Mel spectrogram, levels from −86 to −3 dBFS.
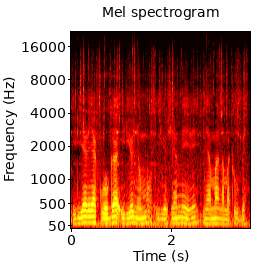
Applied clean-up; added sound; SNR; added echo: none; Glass + Motorcycle; 14 dB; none.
